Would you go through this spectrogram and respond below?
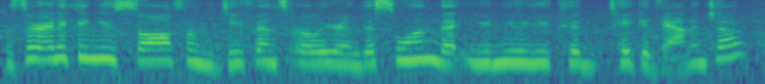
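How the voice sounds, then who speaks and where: Woman acting brisk female basketball reporter, video game, rapid, highish voice, interview style. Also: a little mellow, natural voice. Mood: inquisitive. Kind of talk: sideline post-game interview. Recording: clear background ambience noise.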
